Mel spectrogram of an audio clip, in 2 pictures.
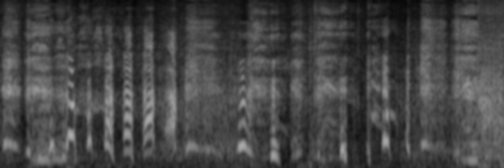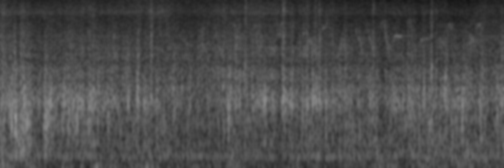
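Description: A voice whose words are not made out for the first five seconds or so, then a steady rush of wind and rolling noise from a mountain bike riding a trail.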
